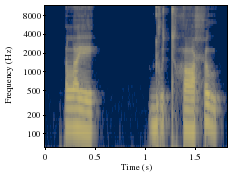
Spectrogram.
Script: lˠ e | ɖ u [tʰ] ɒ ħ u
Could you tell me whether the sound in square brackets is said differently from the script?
no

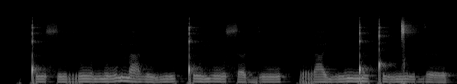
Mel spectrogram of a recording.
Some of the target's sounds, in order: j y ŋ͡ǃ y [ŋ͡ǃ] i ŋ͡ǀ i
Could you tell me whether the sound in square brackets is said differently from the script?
yes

